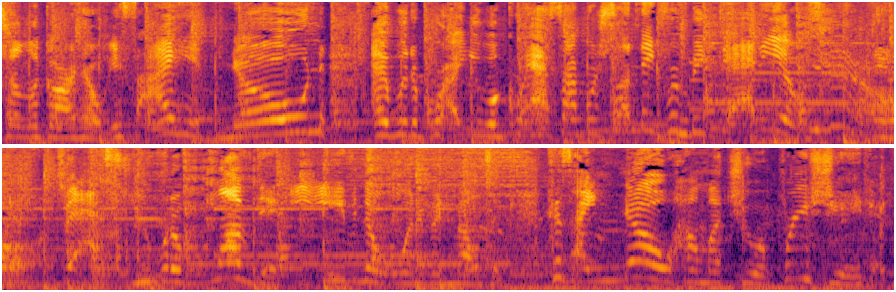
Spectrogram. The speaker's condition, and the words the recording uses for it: None; typical speech.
